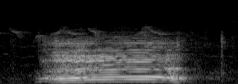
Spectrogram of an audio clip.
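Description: Cattle mooing once: a single long, steady-pitched moo that starts about half a second in, lasts about a second and a half and drops slightly in pitch as it ends.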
